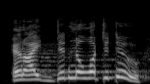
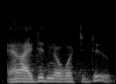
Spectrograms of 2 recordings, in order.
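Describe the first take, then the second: First: High, pleading, near tears; distressed. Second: Said in the usual way. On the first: Retold or imitated. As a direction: let her distress break through higher. [name]'s distress peaks, retold.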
